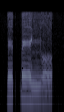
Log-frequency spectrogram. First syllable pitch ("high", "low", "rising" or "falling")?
low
